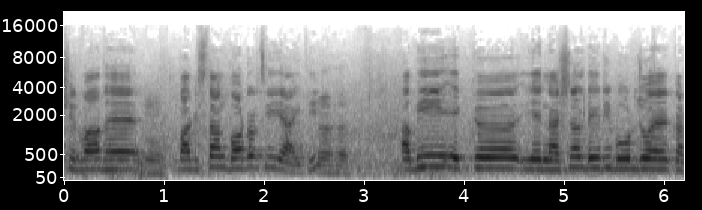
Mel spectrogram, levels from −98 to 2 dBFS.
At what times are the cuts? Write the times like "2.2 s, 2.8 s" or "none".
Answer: 1.0 s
